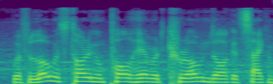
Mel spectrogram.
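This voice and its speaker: Over noticeable background noise, a man talks with flat, monotone intonation. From Belgium. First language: Dutch. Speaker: sim racing commentator and streamer. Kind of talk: casual chat with stream viewers; live commentary. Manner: halting, with many fillers.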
